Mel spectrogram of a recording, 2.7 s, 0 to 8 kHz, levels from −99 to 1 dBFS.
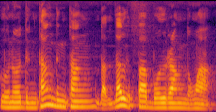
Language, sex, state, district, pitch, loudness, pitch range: Garo, male, Meghalaya, West Garo Hills, 140 Hz, -18 LUFS, 130-155 Hz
